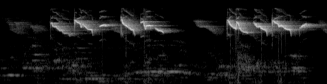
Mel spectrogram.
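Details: Caged white-eye of the Buxtoni type in strong breeding condition, hopping about. High bright song in two loud bursts of quick falling whistled notes with slurred warbles, separated by a short pause, plus faint softer twitters before.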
